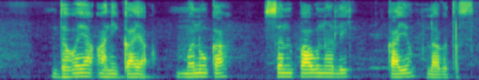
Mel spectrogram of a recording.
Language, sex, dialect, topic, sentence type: Marathi, male, Northern Konkan, agriculture, statement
